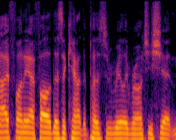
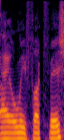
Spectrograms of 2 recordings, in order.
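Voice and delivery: ordinary talk

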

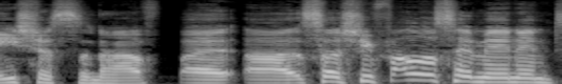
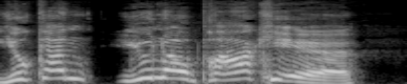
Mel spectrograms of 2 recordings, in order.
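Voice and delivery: put-on old man character voice; 9 semitones higher than usual. Retelling a man knocking on the window: imitating stereotypical old chinese man. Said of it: "Complete with the voice and everything. ... I'm only doing this voice".

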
